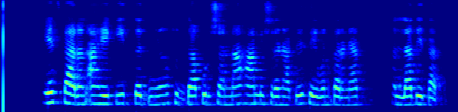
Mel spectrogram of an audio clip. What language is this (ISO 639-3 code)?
mar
